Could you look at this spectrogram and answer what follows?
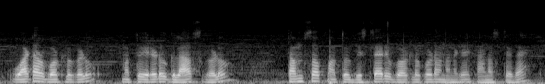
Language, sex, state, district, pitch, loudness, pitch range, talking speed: Kannada, male, Karnataka, Bangalore, 115 Hz, -18 LUFS, 105-120 Hz, 155 wpm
